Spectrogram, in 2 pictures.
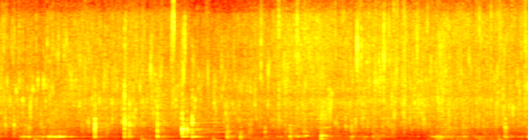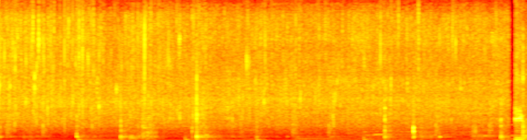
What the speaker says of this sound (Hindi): तो ये मैंने जो प्याज अपने काट लिए थे, अभी मैं इनको डालती हूँ ब्राउन होने के लिए।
